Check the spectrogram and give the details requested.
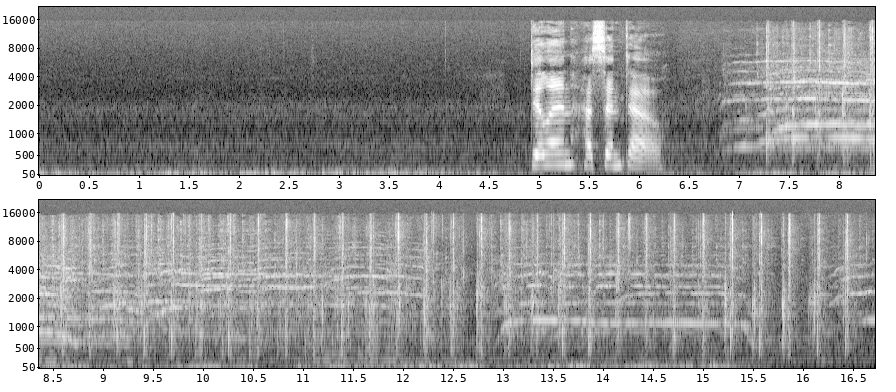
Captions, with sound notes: - Dylan Jacinto. (audience applauding and cheering)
